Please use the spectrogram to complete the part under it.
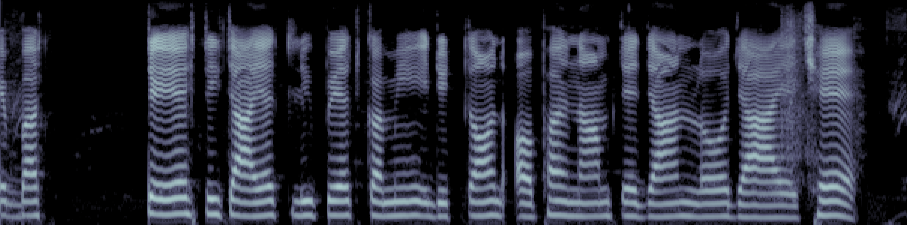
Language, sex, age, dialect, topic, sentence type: Maithili, female, 18-24, Angika, banking, statement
